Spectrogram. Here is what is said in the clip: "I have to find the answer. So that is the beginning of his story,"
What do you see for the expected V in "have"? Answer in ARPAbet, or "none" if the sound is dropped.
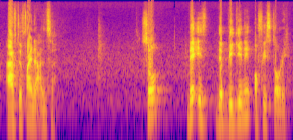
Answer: F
